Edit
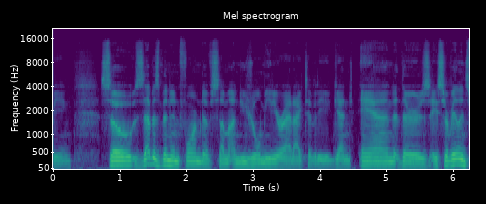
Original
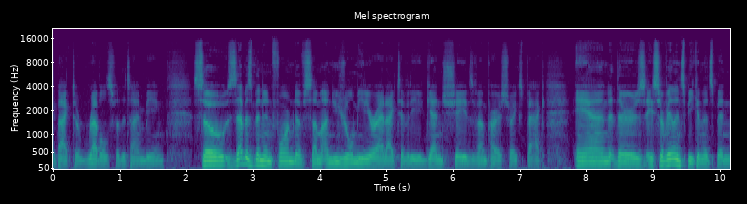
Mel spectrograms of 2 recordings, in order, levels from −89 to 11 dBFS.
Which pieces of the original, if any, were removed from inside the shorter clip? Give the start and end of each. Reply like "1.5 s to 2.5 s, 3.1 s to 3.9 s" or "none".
5.8 s to 7.7 s

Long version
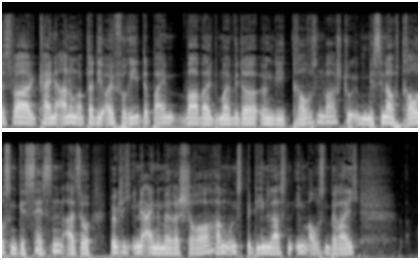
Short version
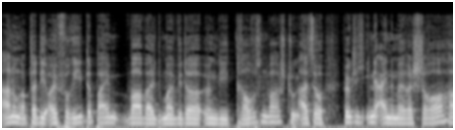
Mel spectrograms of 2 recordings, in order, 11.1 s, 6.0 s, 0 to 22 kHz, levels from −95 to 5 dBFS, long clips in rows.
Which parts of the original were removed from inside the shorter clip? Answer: 4.7 s to 6.4 s

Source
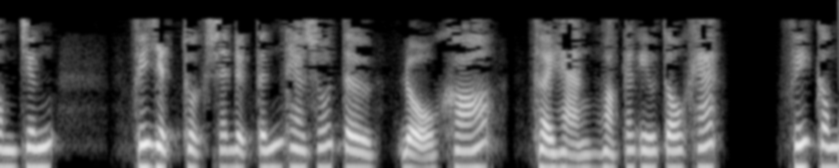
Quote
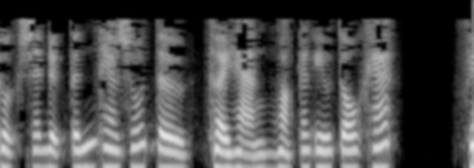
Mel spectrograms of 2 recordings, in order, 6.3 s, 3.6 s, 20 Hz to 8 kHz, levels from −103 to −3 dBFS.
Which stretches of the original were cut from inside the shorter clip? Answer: 2.9 s to 3.9 s

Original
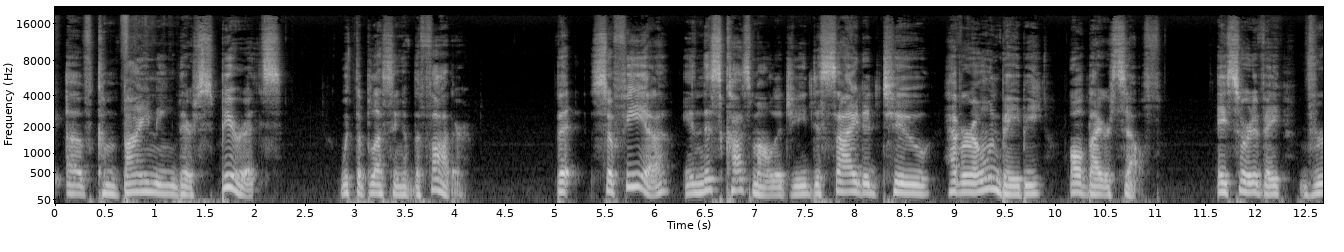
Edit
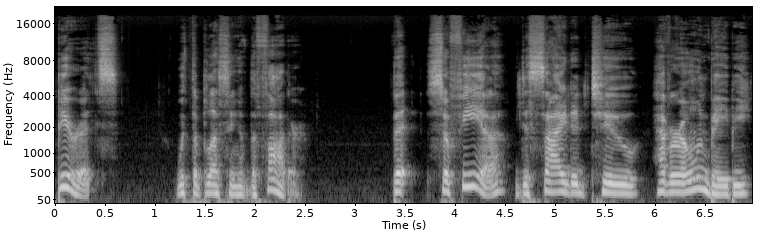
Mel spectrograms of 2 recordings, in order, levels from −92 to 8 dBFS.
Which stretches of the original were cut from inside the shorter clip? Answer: 6.2 s to 7.5 s

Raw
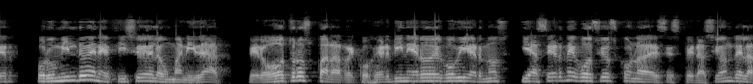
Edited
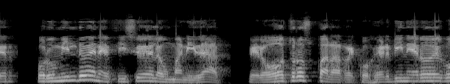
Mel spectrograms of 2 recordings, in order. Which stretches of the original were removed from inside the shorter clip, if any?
none

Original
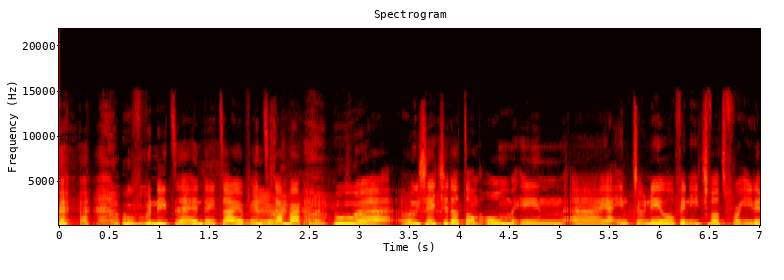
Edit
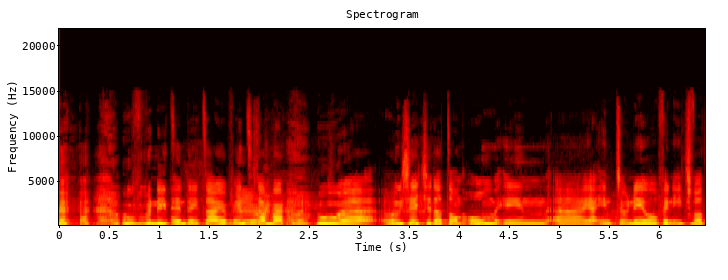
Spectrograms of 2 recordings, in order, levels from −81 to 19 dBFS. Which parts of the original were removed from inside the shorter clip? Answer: 1.1 s to 1.3 s

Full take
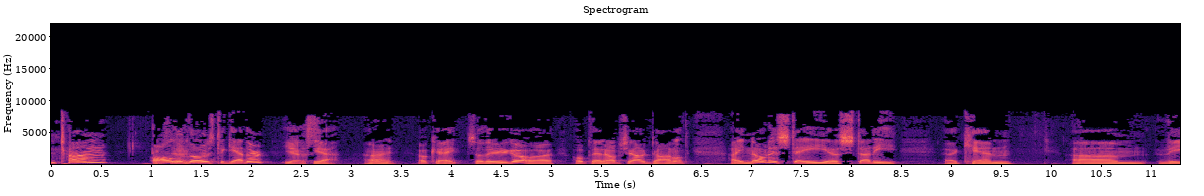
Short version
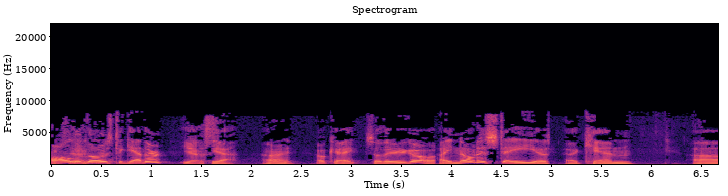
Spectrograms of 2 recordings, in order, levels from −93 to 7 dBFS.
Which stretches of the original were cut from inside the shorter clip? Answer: 4.8 s to 6.7 s, 7.9 s to 8.8 s

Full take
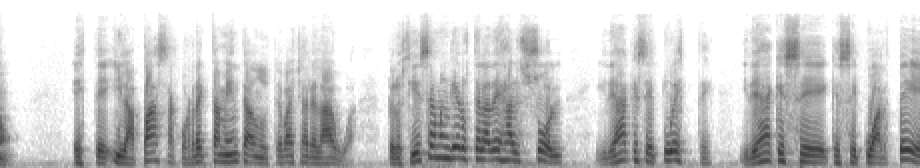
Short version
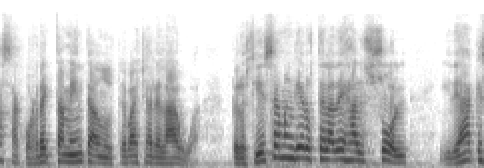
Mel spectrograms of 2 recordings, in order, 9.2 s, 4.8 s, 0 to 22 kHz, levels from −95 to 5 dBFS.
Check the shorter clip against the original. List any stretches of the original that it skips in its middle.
none

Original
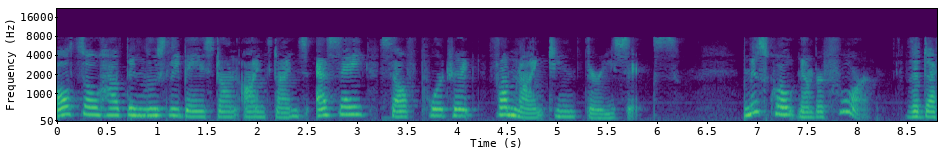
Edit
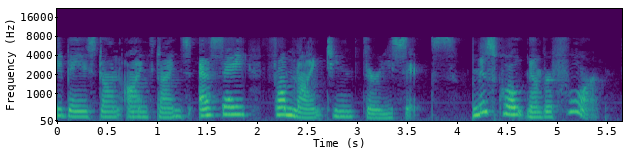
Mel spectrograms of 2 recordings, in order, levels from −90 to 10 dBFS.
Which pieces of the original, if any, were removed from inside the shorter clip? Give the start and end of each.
3.2 s to 4.3 s, 6.3 s to 6.8 s

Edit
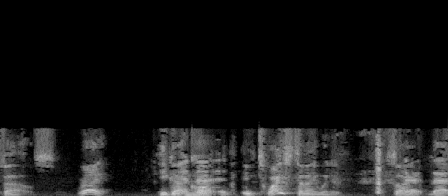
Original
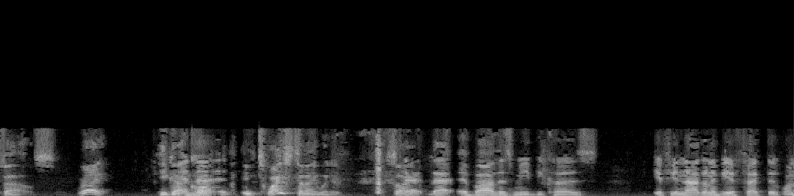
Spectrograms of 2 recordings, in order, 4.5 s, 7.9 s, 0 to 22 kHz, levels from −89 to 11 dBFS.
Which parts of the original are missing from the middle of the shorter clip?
none

